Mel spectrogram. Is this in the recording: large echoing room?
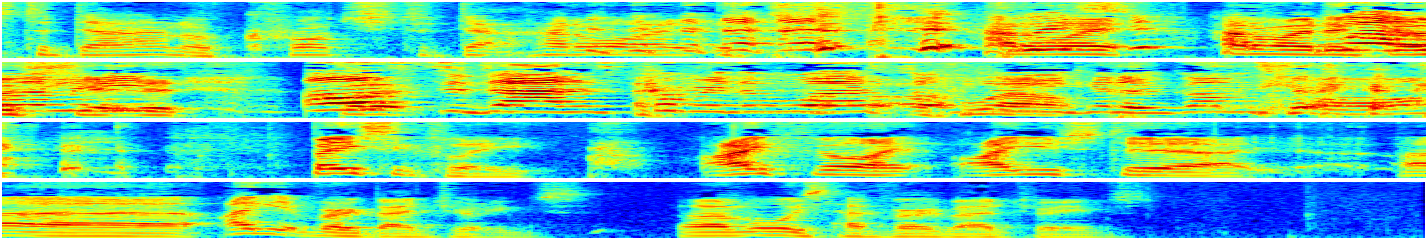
no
